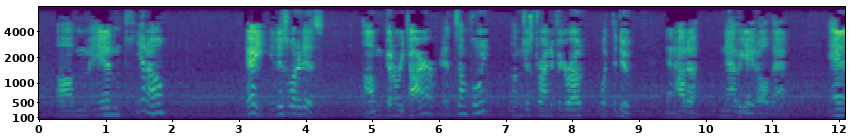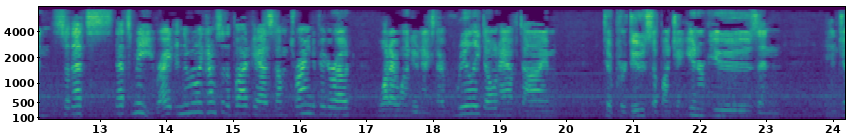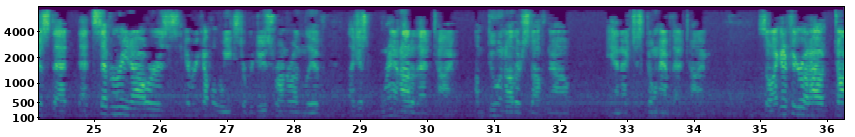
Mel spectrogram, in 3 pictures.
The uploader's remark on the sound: an unscripted update from the truck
